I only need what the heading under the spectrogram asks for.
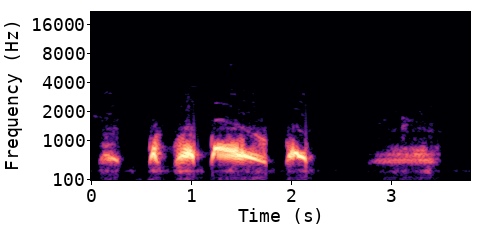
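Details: Spotted dove, male and female calling: a phrase of five short hoarse coos around the middle pitch, the fourth drawn out and falling, then a soft, low, trailing purr after a pause.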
